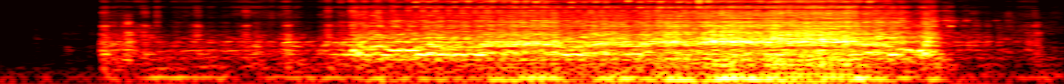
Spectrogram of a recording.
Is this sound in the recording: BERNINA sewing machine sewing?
yes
